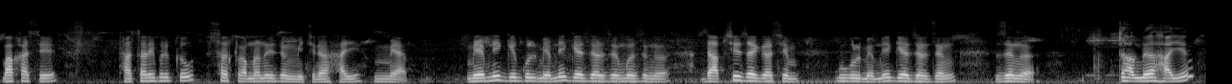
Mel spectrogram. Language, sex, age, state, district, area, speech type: Bodo, male, 18-30, Assam, Baksa, rural, spontaneous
